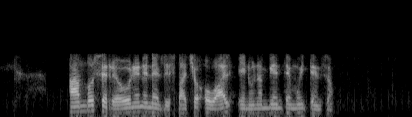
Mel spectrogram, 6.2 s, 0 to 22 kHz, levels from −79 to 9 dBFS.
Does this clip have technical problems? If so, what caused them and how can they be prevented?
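Yes. The speech has been through a G.723.1 codec from start to end. Nothing is heard above about 3.8 kHz, and the low end thins below about 150 Hz. That gives a narrow, muffled telephone band. The codec models the voice in long 30 ms frames and updates it slowly. So consonants smear together and the voice turns hoarse. The heavy damage fits a bitrate around 6 kbit/s. To prevent it, carry the call over a wideband codec at a higher bitrate.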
